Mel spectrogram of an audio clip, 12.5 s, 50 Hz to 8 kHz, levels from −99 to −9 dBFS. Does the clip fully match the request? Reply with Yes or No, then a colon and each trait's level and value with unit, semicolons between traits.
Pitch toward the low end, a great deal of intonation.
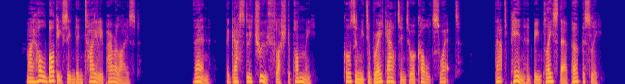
Yes: low, 125 Hz; wide, 5.7 semitones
